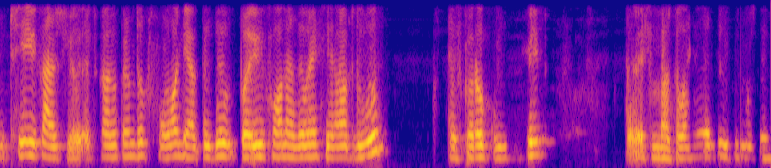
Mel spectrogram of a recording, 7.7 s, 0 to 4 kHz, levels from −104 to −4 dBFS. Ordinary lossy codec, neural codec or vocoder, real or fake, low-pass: none; codec, 24 kHz, 1.5 kbps, HILCodec; fake; 3.6 kHz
